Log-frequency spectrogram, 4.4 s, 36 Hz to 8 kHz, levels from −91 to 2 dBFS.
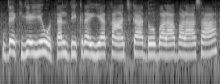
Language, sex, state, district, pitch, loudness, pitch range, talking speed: Hindi, female, Chhattisgarh, Raipur, 245 Hz, -13 LUFS, 235-260 Hz, 165 wpm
